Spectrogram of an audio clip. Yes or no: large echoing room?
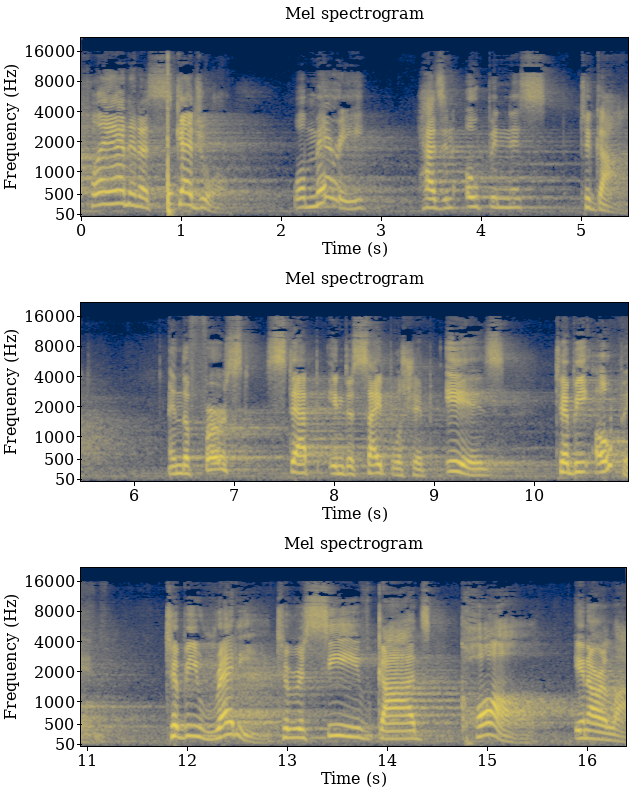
yes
